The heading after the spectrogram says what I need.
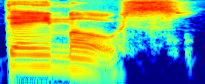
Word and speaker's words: Deimos: I've heard from people who speak better Greek than I do. Phobos is the preferred pronunciation, and Deimos.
